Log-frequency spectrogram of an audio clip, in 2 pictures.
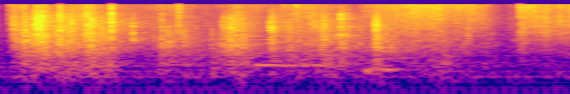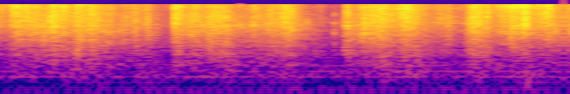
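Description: White tissue paper crinkling and rustling in the hands as it is pulled off a wrapped jar candle.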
